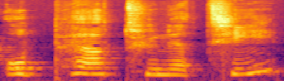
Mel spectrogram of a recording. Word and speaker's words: opportunity: pronunciation opportunity opportunity but most Americans are going to take the second T and flap it opportunity opportunity tunity d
